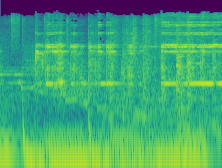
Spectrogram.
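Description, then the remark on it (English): A hand bell is rung vigorously, its bright metallic clangs repeating rapidly and loudly, with overlapping ringing tones sustaining throughout and no one speaking. “Hand me the bell, Jocelyn.”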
